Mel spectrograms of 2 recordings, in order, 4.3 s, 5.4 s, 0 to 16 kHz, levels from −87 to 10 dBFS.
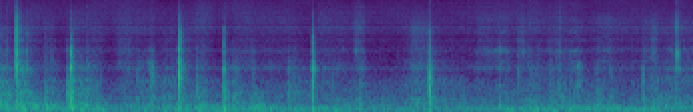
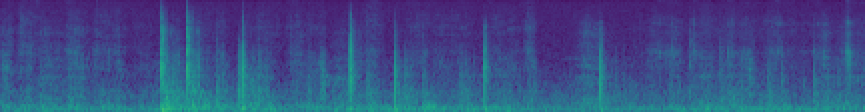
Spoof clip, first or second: first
